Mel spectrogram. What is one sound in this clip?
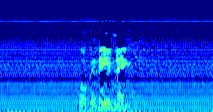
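A man speaks briefly through a loudspeaker in a large echoing hall.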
